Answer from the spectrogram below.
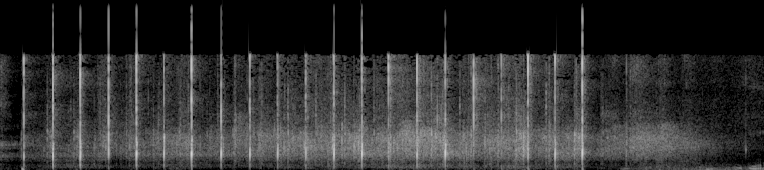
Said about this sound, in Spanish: yo sí quisiera darle un aplauso a estas setenta y, o cincuenta y tantas empresas eh, mexicanas y extranjeras también agrupadas en la AMIS, porque la verdad vale oro esto para los trabajadores y me permite yo darles un aplauso a, los empresarios.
